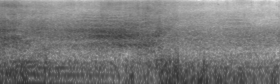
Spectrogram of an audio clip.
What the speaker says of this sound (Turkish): Tünellerdeyiz. Arabalardan ses var.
